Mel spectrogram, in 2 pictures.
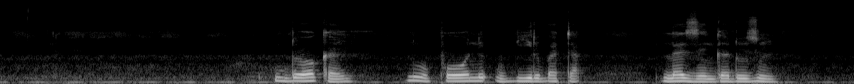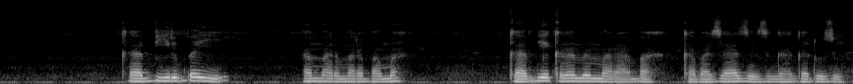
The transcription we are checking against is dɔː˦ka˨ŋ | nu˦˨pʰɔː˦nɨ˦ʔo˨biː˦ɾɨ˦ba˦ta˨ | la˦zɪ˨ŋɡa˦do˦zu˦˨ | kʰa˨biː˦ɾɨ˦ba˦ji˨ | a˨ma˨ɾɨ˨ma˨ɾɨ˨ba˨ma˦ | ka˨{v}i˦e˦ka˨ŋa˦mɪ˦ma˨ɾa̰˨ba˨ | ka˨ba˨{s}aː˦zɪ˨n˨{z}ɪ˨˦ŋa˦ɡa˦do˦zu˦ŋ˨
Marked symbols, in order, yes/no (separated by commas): no, no, yes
